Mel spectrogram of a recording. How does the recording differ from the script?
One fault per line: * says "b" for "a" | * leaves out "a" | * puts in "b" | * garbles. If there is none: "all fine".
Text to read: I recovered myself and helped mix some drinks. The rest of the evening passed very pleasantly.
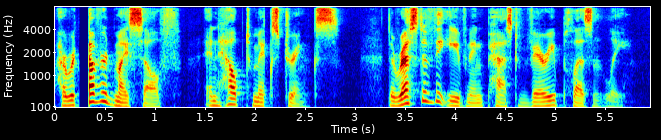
* leaves out "some"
